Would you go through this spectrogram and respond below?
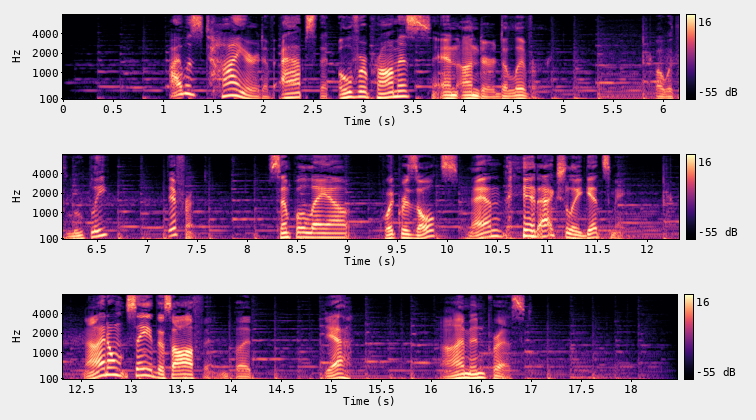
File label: ad conversational, warm, friendly, smile; Dating; Looply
